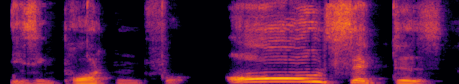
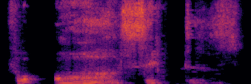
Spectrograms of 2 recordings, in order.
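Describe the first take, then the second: First: "all sectors" slow and louder, each word hit; stress on all sectors. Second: "For all sectors" echoed slowly and softer; soft slow repeat. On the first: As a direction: lean hard on "all" in "for all sectors". Teacher stresses the key phrase. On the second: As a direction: repeat "For all sectors" quietly, letting it sink in. Teacher repeats the phrase softly. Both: Shown as a demonstration.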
